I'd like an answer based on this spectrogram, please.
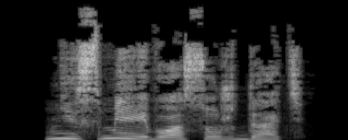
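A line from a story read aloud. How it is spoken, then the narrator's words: Snapping. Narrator (Russian): огрызнулась Василиса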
